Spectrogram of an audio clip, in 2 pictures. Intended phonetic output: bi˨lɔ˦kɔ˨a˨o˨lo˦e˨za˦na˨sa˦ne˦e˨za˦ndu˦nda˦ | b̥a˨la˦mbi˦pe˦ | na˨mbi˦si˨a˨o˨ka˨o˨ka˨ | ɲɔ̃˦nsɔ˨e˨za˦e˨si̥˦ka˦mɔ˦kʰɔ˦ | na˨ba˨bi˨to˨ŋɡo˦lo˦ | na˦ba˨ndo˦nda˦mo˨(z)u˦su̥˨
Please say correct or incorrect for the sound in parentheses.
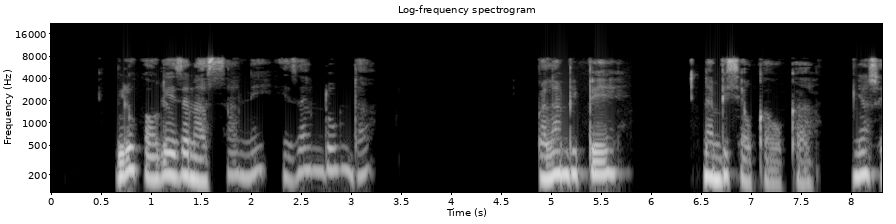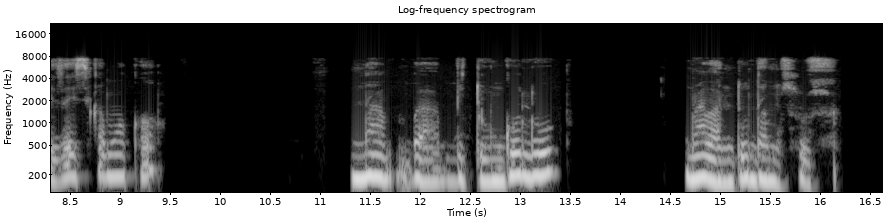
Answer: incorrect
